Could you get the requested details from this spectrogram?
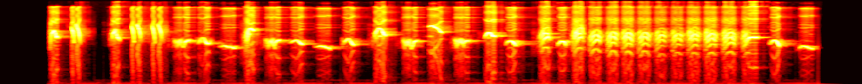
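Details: Song of a greater green leafbird, a varied medley of sharp chirps and short slurred whistles, dropping and rising, that ends in a rapid, even rattle of repeated notes.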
